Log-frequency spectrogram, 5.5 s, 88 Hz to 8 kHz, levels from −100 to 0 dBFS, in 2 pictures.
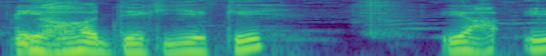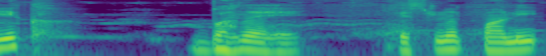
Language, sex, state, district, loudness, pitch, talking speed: Hindi, male, Uttar Pradesh, Hamirpur, -23 LUFS, 155 Hz, 110 wpm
